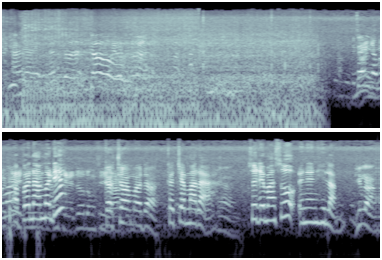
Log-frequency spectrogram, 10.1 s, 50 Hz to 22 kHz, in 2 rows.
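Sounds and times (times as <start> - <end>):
scooter engines running: 0.0 - 4.4
wind buffeting microphone: 0.0 - 4.4.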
